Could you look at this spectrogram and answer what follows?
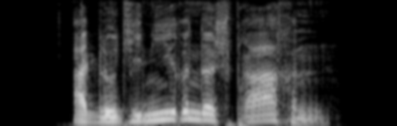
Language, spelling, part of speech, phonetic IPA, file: German, agglutinierende Sprachen, noun, [aɡlutiˈniːʁəndə ˈʃpʁaːxn̩], De-agglutinierende Sprachen.ogg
